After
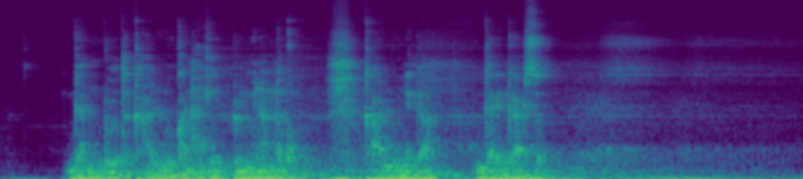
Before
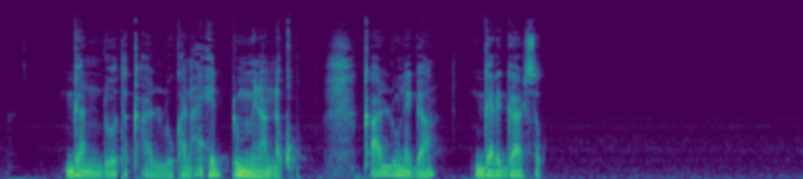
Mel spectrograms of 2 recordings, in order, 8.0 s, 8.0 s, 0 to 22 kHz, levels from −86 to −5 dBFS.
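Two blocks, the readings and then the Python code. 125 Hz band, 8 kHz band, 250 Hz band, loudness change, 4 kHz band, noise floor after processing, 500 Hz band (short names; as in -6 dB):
-1.0 dB, -1.0 dB, -0.5 dB, -1.0 dB, +0.5 dB, -50 dBFS, -1.0 dB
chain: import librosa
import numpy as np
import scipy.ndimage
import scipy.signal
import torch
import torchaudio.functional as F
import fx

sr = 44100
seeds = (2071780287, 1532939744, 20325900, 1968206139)

p1 = np.where(x < 0.0, 10.0 ** (-7.0 / 20.0) * x, x)
p2 = fx.high_shelf(p1, sr, hz=11000.0, db=3.5)
p3 = fx.over_compress(p2, sr, threshold_db=-36.0, ratio=-1.0)
p4 = p2 + F.gain(torch.from_numpy(p3), 3.0).numpy()
p5 = fx.echo_diffused(p4, sr, ms=969, feedback_pct=40, wet_db=-14)
p6 = fx.room_shoebox(p5, sr, seeds[0], volume_m3=200.0, walls='mixed', distance_m=1.1)
p7 = fx.attack_slew(p6, sr, db_per_s=300.0)
y = F.gain(torch.from_numpy(p7), -7.5).numpy()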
